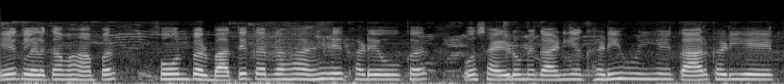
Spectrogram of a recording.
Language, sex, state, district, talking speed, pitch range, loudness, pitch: Hindi, female, Bihar, Gaya, 175 wpm, 225-240 Hz, -16 LUFS, 235 Hz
